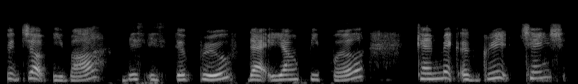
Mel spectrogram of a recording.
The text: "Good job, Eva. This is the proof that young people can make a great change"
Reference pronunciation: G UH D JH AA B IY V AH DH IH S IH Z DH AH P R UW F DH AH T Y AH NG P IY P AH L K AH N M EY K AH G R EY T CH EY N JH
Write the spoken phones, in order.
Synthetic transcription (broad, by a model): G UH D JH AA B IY B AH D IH S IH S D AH P R UW F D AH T Y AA NG P IY P AH L K AH N M EY K AH G R EY T CH EY N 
